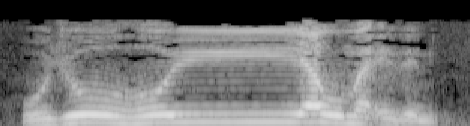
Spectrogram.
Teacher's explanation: أن النون المتولدة عن التنوين قد تلاشت واختفت، وأن الياء بعد التنوين أصبحت مشددة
